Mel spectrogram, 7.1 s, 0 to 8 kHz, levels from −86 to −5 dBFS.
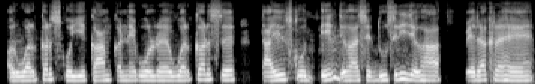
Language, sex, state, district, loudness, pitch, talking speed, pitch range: Hindi, male, Bihar, Lakhisarai, -14 LUFS, 155 Hz, 175 wpm, 155-170 Hz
